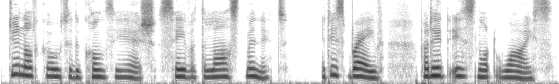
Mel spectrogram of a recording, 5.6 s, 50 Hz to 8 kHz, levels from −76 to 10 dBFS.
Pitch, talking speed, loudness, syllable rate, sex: 220 Hz, 205 wpm, -20 LUFS, 5.1 syllables/s, female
